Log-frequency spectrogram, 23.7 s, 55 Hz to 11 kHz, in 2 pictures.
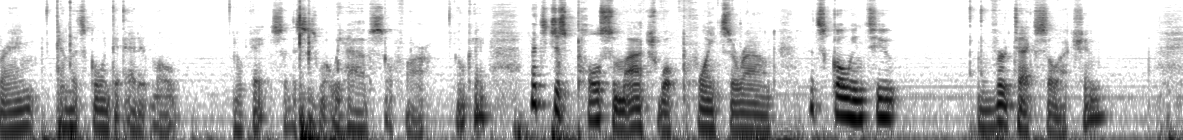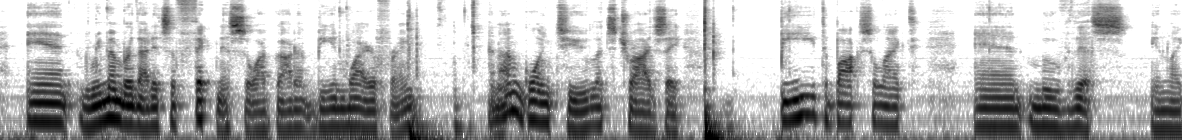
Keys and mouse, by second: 0.7 Tab, 3.1 a, 13.0-16.0 middle drag, 16.0 KP_3, 19.0 b, 21.9-23.6 drag.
